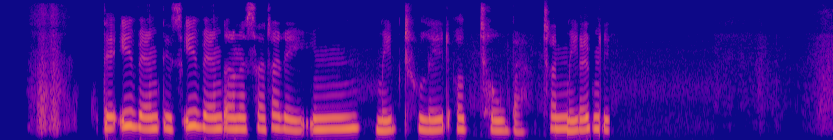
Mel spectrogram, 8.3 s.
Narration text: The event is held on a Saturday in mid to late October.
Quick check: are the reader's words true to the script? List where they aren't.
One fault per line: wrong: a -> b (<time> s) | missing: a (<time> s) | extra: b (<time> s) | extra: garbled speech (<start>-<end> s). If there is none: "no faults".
wrong: held -> event (1.9 s)
extra: garbled speech (5.4-6.1 s)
